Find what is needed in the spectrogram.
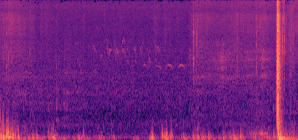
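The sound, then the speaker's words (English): Wind rushes through an open window on a gloomy, chilly day with barely any sun, in low, uneven buffeting gusts that rumble and swell, with a single sharp thump near the end. No one speaks. “I'm gonna raise the window down so maybe you can hear the how windy it is.”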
